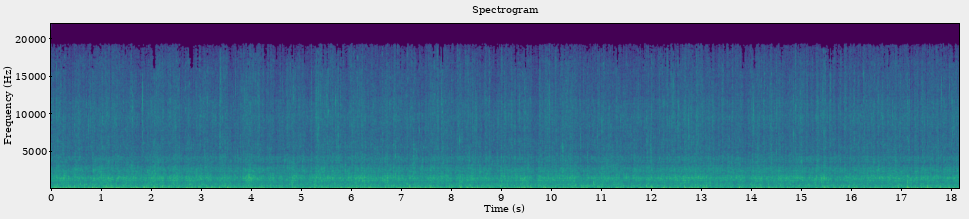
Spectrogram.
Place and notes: Fromelennes, Place des Rentiers, the fountain
Fromelennes, France, 30 July 2011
